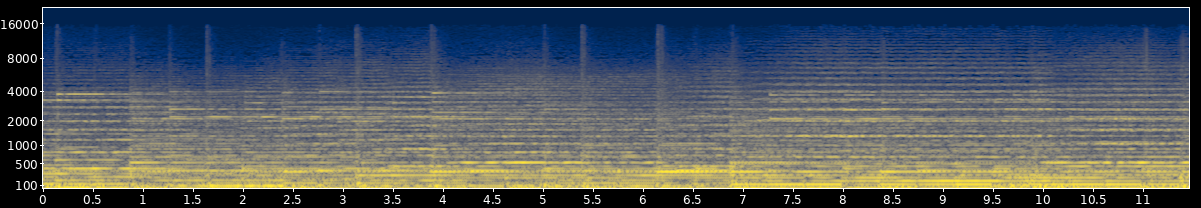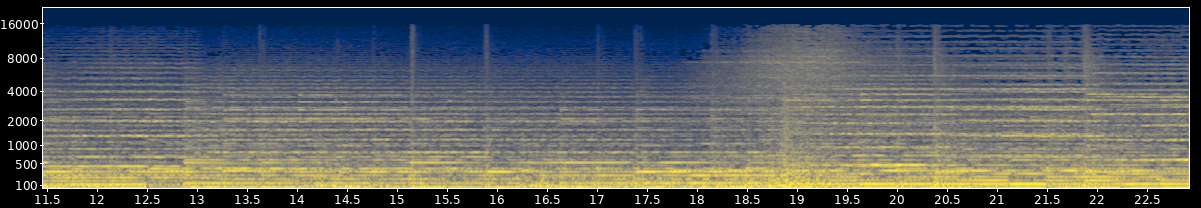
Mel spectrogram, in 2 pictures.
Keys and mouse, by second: 6.9 click, 7.9 alt+click, 12.4 click, 14.6 alt+shift+click, 16.9 u, 18.1 click, 18.6 space, 18.8 click.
